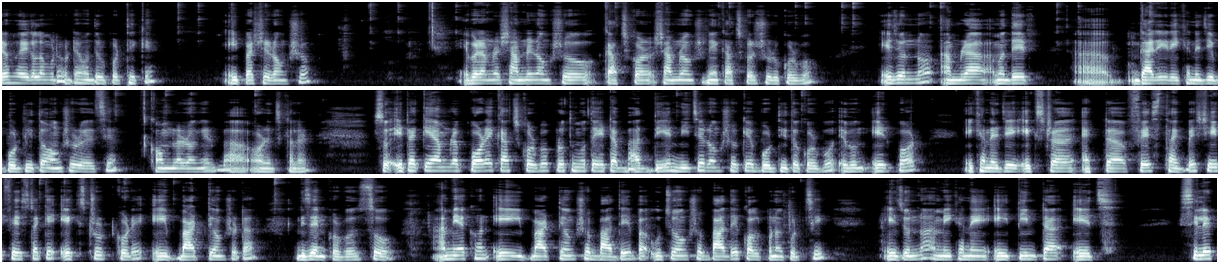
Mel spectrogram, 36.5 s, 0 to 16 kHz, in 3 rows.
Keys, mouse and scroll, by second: 0.1 alt+z, 0.3 KP_7, 1.2-1.5 scroll down 2, 1.5-3.0 shift+middle drag, 3.0-3.4 scroll down 1, 3.4-5.1 shift+middle drag, 5.1-5.8 scroll up 3, 5.8 click, 6.9 click, 7.7 shift+click, 8.1 shift+click, 9.0 shift+click, 9.8-10.4 scroll down 1, 10.4 shift+middle click, 11.0 KP_3, 28.7 KP_7, 30.0-30.5 scroll up 1, 30.5 alt+z, 31.9 alt+z, 32.6-33.0 scroll down 2, 33.0-36.2 shift+middle drag.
